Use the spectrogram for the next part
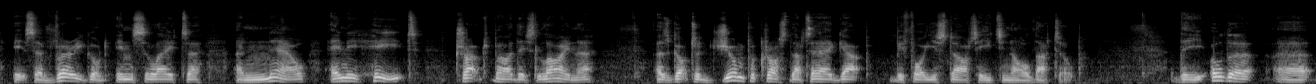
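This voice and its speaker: A man's voice: mid-range voice, dark tone. A man with a Yorkshire accent hosting a casual, unscripted workshop tutorial, explaining things in a hesitant way. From Yorkshire, England. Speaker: host of a workshop engineering channel.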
